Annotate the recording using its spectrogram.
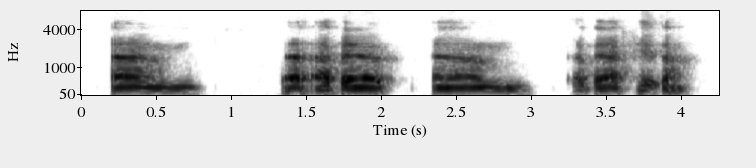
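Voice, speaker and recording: This man speaks with an Australian accent and a fairly low pitch. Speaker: professor. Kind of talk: lecture. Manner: halting, many fillers.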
